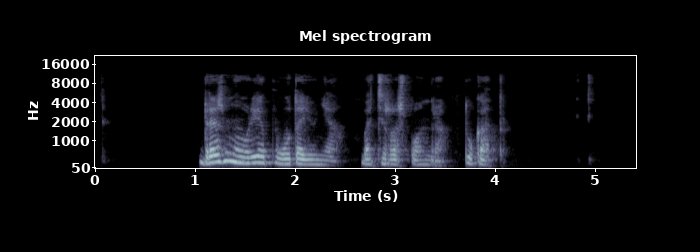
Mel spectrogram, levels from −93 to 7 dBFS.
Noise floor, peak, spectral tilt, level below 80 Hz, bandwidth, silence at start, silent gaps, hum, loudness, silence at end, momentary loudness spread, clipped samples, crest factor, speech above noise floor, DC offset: under -90 dBFS; -10 dBFS; -5.5 dB/octave; -80 dBFS; 11.5 kHz; 1.05 s; none; none; -28 LUFS; 1.45 s; 17 LU; under 0.1%; 20 dB; over 63 dB; under 0.1%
